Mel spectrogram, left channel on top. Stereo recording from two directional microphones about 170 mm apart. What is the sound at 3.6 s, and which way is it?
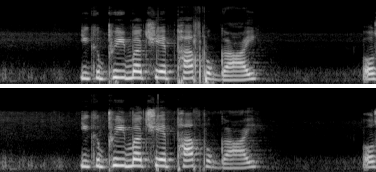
Speech, 15° left (ahead or behind).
